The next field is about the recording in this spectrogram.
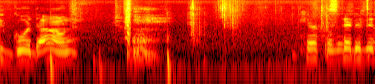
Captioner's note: shovel clinks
